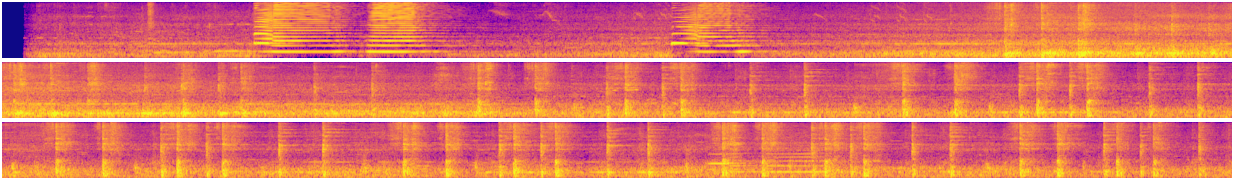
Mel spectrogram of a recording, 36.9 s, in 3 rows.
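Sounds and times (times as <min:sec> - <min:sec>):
train horn: 0:01.4 - 0:04.9, 0:06.7 - 0:08.0, 0:31.6 - 0:33.1
train wheels clattering over rail joints: 0:09.8 - 0:36.9.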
